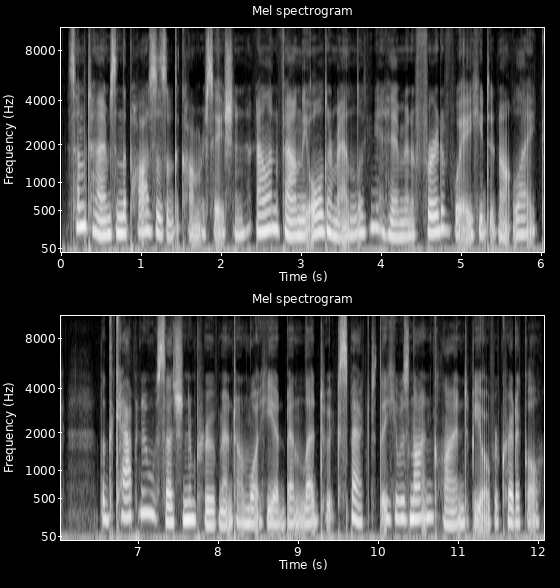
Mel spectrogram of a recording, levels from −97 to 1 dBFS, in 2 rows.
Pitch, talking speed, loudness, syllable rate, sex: 205 Hz, 235 wpm, -17 LUFS, 6.0 syllables/s, female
